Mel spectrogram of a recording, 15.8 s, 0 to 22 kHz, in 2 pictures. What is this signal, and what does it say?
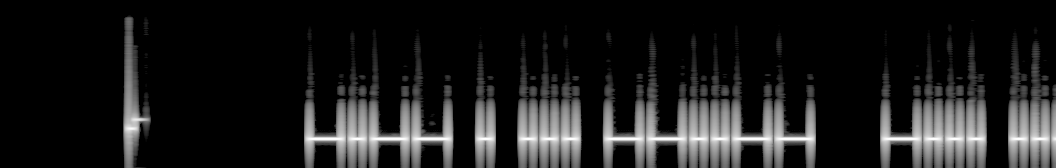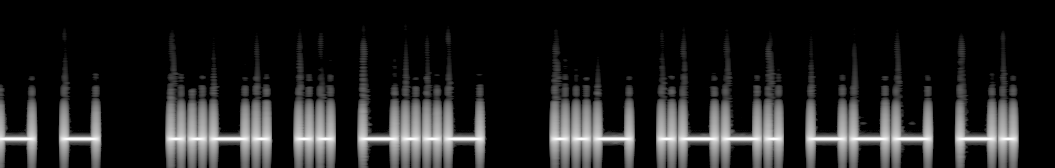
Morse code, heard as a keyed tone, about 15 wpm, 700 Hz. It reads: YES, BUT FIX UPON
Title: Sentences from Top 1400 Words 15wpm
